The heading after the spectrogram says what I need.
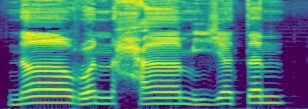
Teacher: الف مدہ ہے، آگے تنوین ہے، تنوین کے بعد حروف حلقی ہے، ہم غنہ نہیں کریں گے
